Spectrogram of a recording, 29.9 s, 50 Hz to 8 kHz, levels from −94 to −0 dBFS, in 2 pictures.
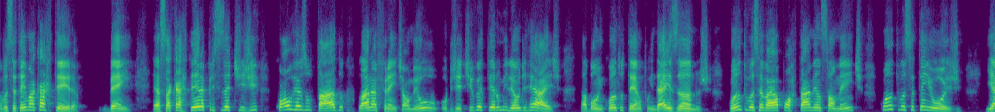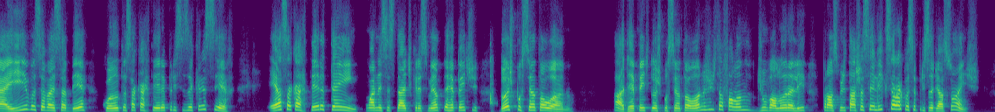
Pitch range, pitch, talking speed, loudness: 180-230 Hz, 195 Hz, 175 wpm, -19 LUFS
